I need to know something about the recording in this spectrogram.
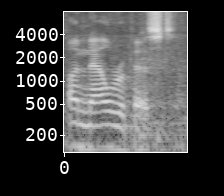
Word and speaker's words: analrapist: He also believes that he is an accomplished analropist. And it's okay, it's pronounced analropist, not the way you might be thinking.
